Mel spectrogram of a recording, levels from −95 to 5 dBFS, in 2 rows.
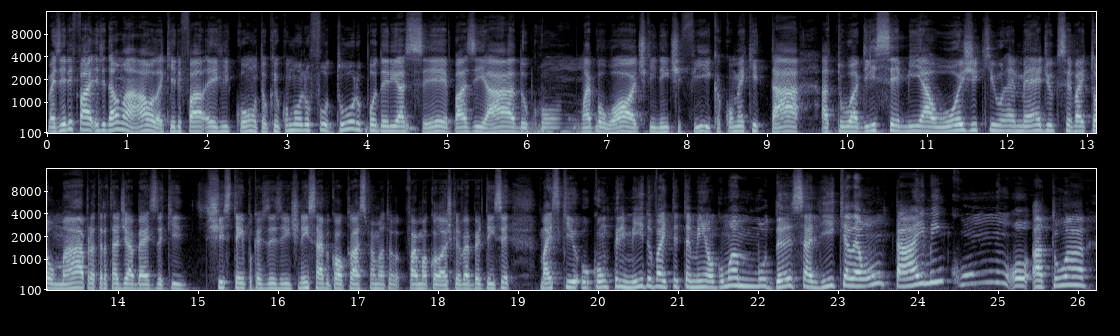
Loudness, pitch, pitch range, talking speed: -24 LUFS, 150 Hz, 135-180 Hz, 180 wpm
